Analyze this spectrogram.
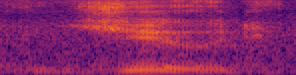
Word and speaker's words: Jude: pronunciation the Germans Judah Jude is the German equivalent of the English Jew the J in the German Jude is pronounced exactly like the English Y and yes Youth and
